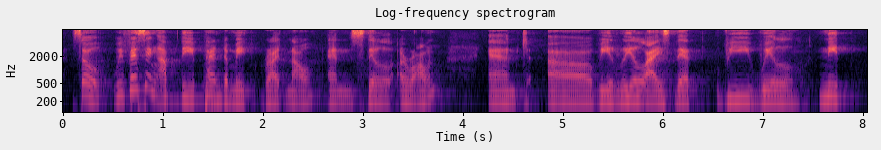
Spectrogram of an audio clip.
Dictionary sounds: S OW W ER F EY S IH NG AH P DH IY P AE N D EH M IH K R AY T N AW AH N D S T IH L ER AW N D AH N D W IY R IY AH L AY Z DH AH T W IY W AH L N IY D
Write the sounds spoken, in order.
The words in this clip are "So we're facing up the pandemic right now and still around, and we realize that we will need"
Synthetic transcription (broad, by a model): S OW W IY F EY S IH NG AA P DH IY P AE N D EH M IH K R AY T N AW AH N S T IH L ER AW N D AH N D W IY R IY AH L AY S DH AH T W IY W AH L N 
